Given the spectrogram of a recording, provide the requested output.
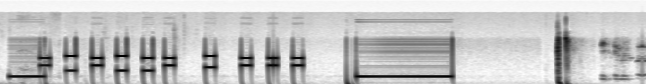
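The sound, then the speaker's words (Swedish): A steady dial tone gives way to a quick run of about ten touch-tone beeps, then a long, steady ringing tone, before a brief burst of a voice picking up at the end: Anders Timell phoning in sick to the wrong job. “Och här ska vi få njuta av hur Anders Timell ringer sig sjuk på fel jobb.”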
